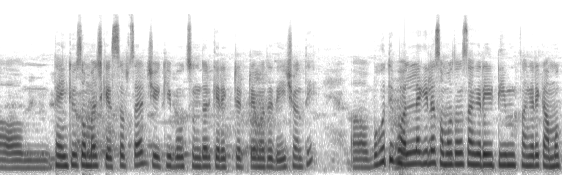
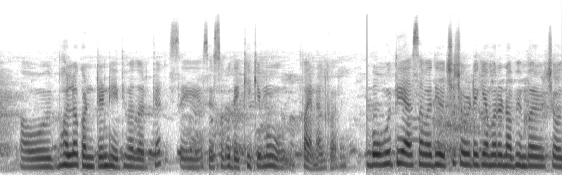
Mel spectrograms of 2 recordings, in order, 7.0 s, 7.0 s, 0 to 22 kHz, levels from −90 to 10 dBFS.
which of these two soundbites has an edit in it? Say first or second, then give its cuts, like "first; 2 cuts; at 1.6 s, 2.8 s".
second; 1 cut; at 4.5 s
